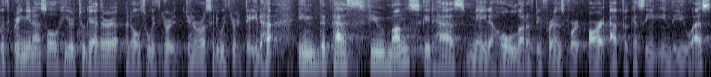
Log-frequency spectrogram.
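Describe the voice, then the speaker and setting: With an Ecuadorian accent, a man talks at a fairly quick pace and medium pitch, his pitch varying in an ordinary way, over noticeable background noise. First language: Spanish. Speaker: advocacy director. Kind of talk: panel discussion.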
